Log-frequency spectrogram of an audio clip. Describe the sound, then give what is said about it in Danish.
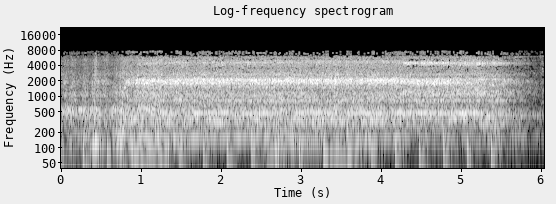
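A kitchen blender whirs loudly and steadily for several seconds, blending a liquid set with agar and coloured black like caviar, a dense motor roar with a high whine, spinning up at the start and easing off slightly at the end. “Og nu vil jeg starte blenderen.”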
